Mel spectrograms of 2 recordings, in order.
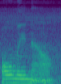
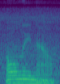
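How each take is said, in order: First: Said in the usual way. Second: "Only now." repeated softer, letting it settle; softer echo. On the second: Shown as a demonstration. Coach echoing her own words to viewers, softer. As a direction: echo "Only now." more quietly, like an afterthought.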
